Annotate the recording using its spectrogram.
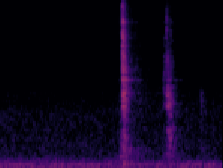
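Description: Two short sharp clicks about half a second apart, the first louder, over a faint low rumble.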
